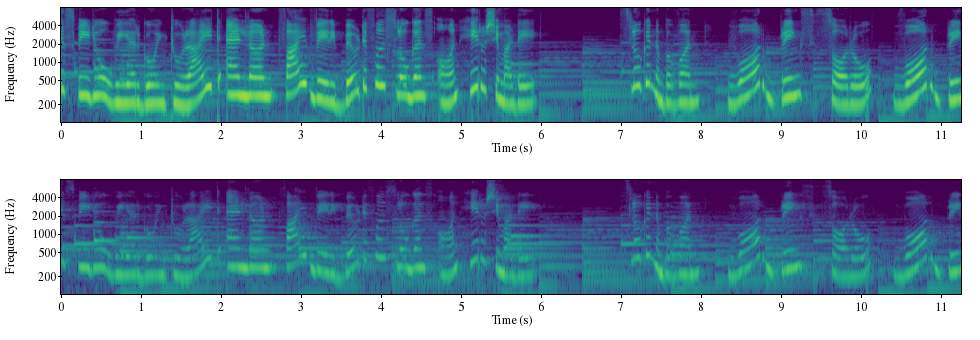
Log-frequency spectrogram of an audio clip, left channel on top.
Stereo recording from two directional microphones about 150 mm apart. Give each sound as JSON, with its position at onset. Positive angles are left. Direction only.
{"t": 0.0, "sound": "speech", "side_deg": 70}
{"t": 7.1, "sound": "speech", "side_deg": 50}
